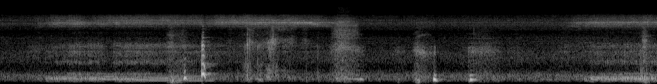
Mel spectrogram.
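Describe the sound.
A voice imitates snoring with raspy, wheezing inhales and snorts, fairly loud, punctuated by a few sharp clicks and a pause before the rough breathing resumes.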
